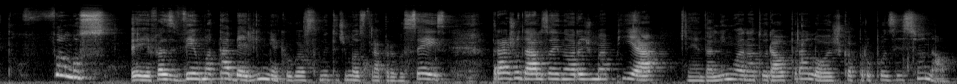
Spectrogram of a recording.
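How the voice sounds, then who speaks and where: A woman's voice: medium pitch, a little fast, dark tone, echoey room. A woman giving a logic lecture, patiently explaining and often checking in with her students. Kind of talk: recorded online lecture.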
